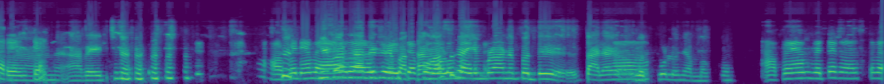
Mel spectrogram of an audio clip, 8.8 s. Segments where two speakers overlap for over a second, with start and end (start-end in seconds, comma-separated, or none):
3.2-5.0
